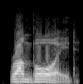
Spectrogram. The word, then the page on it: rhomboid: American English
